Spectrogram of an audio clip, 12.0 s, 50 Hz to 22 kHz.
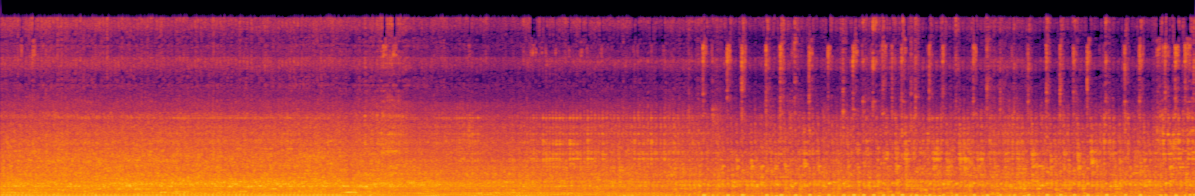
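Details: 1977 Ryan commercial bricktop mower, two-stroke, run after decades in storage: rough, loud start settles into an even, rapid two-stroke beat that keeps running steadily; old mower starts and runs normally.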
